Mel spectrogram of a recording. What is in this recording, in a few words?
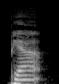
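"pya", Japanese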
